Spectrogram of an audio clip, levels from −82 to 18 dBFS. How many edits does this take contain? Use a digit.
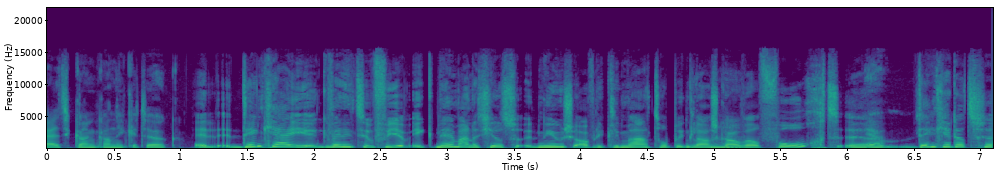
1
